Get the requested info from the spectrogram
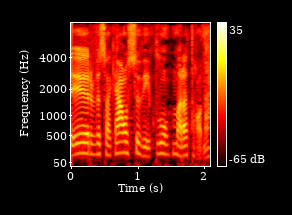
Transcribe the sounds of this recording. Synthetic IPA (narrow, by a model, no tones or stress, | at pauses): ɪɾʋʲɪsoːkʲɛʊsʲuʋʲɛɪklˠuːmɐɾɐt̪o̰ːnɐ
